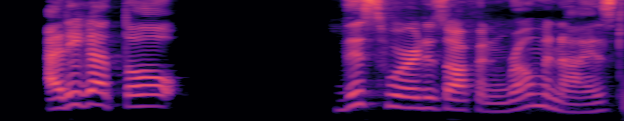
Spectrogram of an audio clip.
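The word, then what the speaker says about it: ありがとう: but don't be fooled this character isn't pronounced using an english r sound at all the it's like a mixture between an r and an l sound the there's no such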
